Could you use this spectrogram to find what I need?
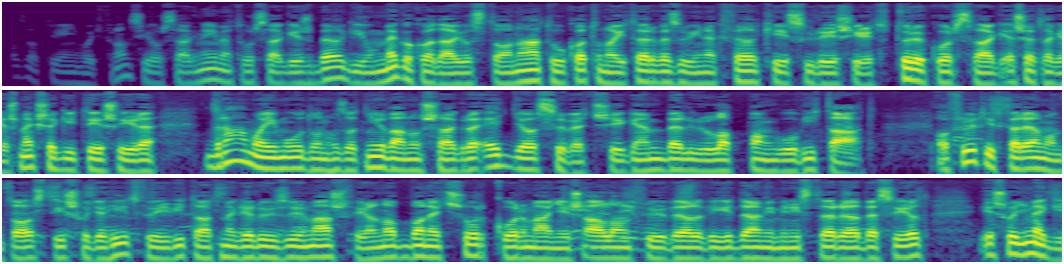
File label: Hungarian, Male, 30s-50s; Eastern European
